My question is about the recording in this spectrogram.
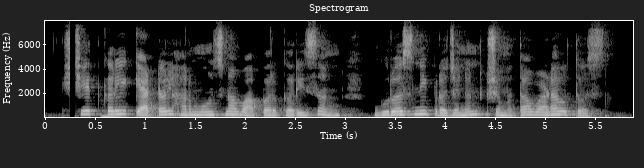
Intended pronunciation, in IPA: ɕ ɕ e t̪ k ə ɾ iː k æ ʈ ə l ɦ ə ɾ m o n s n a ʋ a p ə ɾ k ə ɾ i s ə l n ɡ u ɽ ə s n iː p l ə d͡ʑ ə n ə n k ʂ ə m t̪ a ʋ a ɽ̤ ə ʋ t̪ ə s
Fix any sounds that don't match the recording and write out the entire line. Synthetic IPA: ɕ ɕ e t̪ k ə ɾ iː k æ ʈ ə l ɦ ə ɾ m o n s n a ʋ a p ə ɾ k ə ɾ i s ə n ɡ u ɾ ə s n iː p ɾ ə d͡ʑ ə n ə n k ʂ ə m t̪ a ʋ a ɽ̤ ə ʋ t̪ ə s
